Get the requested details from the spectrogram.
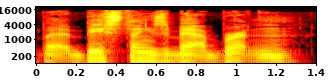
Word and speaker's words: Britain: Another one says Britain rhymes with kitten.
